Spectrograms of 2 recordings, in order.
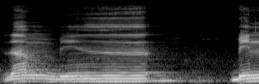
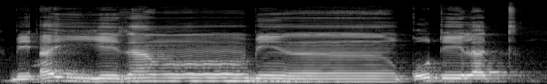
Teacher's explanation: اخفا میں نون واضح نہیں ہوتا اور نون کی آواز کو چھپایا جاتا ہے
